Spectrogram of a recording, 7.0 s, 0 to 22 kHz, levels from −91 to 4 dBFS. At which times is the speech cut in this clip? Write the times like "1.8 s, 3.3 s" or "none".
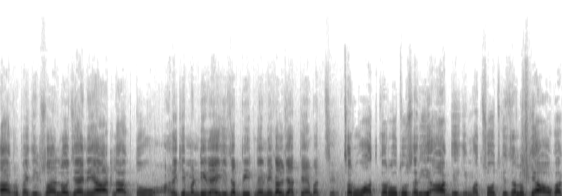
4.3 s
